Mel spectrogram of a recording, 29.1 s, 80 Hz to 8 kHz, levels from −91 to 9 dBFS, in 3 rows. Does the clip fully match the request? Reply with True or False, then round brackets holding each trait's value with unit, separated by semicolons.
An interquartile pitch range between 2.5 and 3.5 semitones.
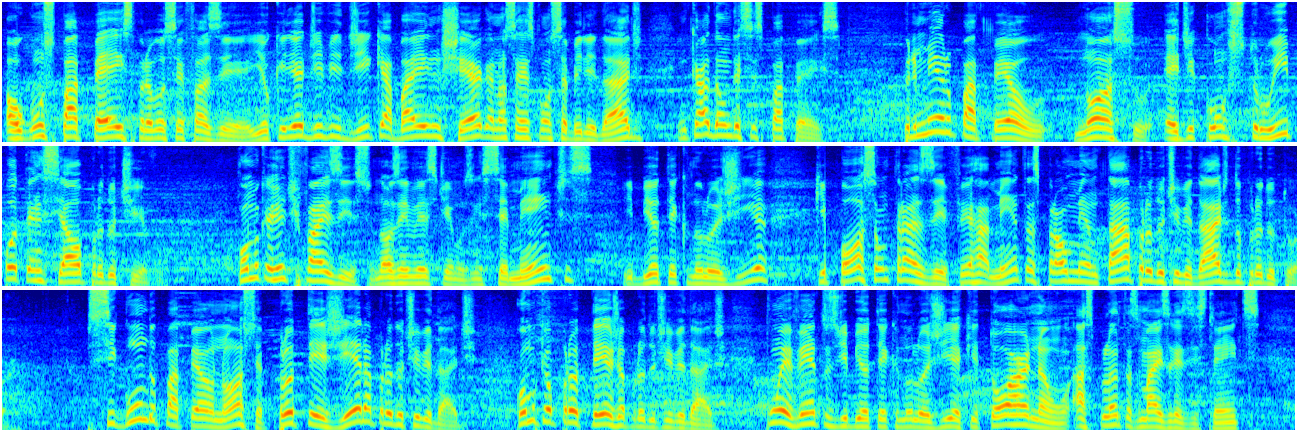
False (5.3 semitones)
